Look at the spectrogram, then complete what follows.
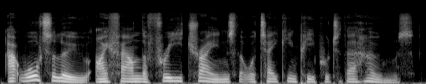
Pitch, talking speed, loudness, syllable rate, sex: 130 Hz, 195 wpm, -18 LUFS, 5.0 syllables/s, male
